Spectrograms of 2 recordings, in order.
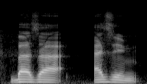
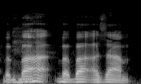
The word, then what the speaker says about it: Babar Azam: How do we think Babar Azim will perform in the World Cup? Is that how you say his name? Babar Azam. Babar Azam.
